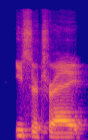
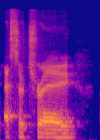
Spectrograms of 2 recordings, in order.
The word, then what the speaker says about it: Eceertrey: There's no right or wrong way. Like, I like to hear all the pronunciations. So it's like Eceertrey, Eceertrey, Eceertrey, like yes. The hard E.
